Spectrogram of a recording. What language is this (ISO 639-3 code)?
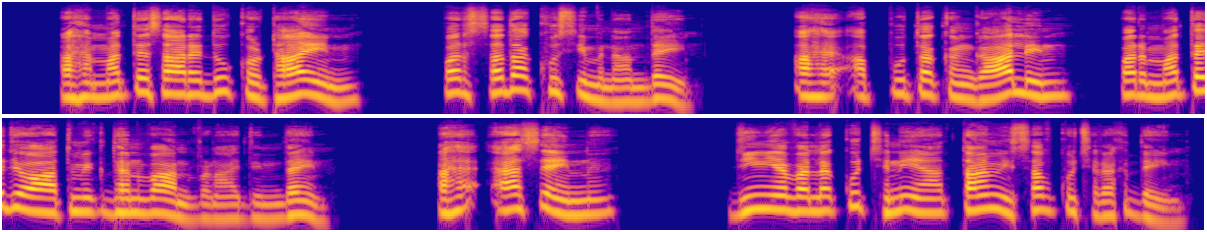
gbk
